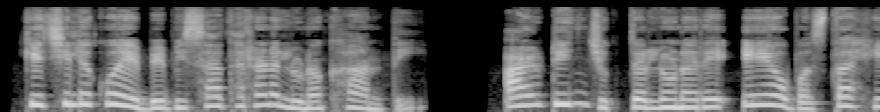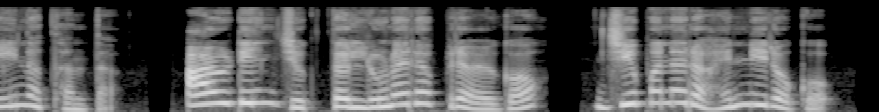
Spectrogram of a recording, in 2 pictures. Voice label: Oriya female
